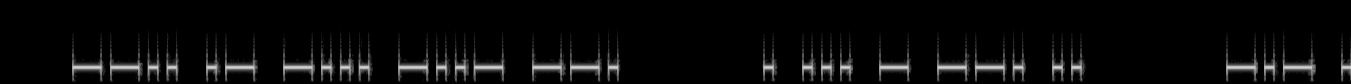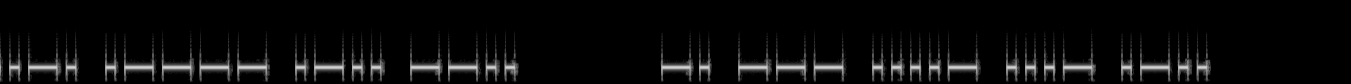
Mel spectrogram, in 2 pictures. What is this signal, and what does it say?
Morse code, heard as a keyed tone, about 13 wpm, 800 Hz. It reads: ZABXG ESTGI KF1LZ NO4VL
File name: CW / DET / 1 9 1500C S C 12wpm 3811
